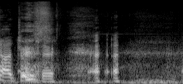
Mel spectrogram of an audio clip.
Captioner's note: laughs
